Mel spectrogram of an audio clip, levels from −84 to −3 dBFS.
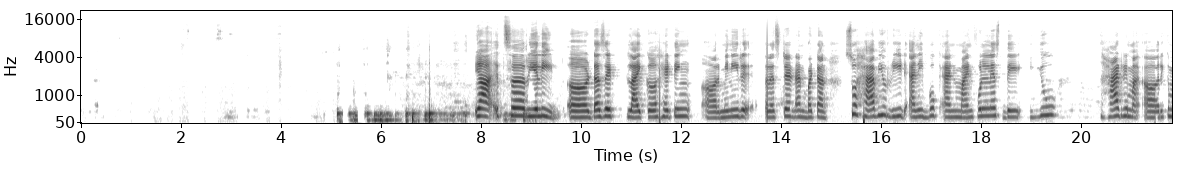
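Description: Three loud pops occur at 11.58 to 11.61 s, 13.72 to 13.76 s and 15.65 to 15.68 s, each a single sharp thump peaking roughly 15 dB above the speech, which continues underneath. The likely cause is an electrical voltage step, such as a switch or connector transient.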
